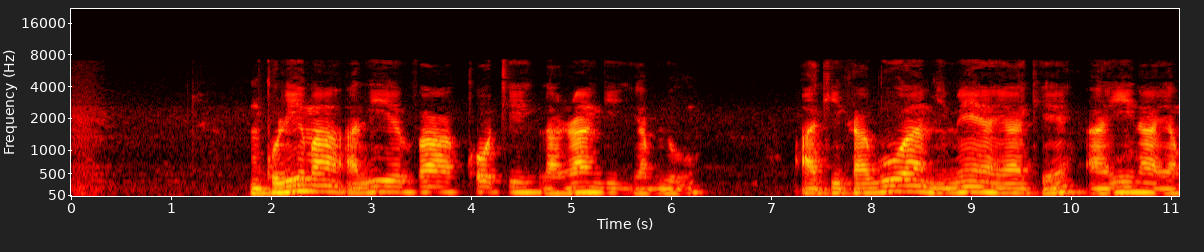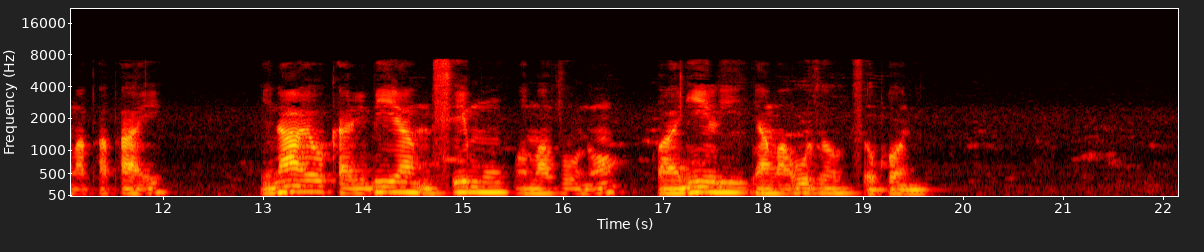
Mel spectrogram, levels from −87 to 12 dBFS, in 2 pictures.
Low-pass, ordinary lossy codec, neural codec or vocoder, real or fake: 7.2 kHz; MP3, 48 kbps; none; real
